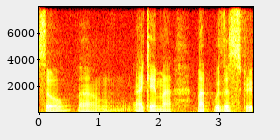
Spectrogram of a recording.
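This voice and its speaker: In a non-native accent, a man speaks at a medium pitch with ordinary pitch variation. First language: not English. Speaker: 3D animation teacher. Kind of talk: tutorial. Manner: halting, many fillers.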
